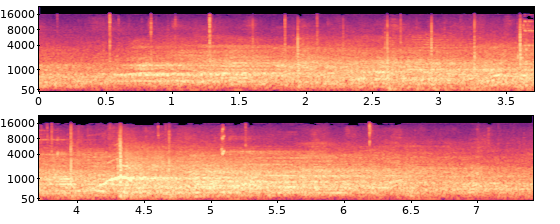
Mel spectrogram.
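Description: Children shout and call out across an echoing hall.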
